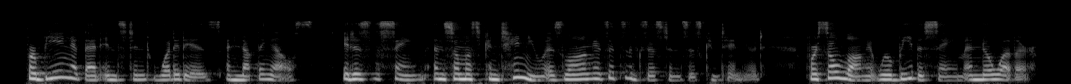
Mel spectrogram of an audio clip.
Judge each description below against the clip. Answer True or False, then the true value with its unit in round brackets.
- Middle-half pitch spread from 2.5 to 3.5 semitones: True (3.0 semitones)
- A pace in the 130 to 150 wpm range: False (205 wpm)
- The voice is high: True (225 Hz)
